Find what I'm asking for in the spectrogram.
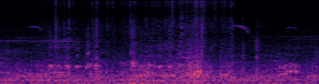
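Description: Madrasi pigeons coo in a steady, overlapping murmur close by, with occasional wing flutters and a busy loft-like background throughout.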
